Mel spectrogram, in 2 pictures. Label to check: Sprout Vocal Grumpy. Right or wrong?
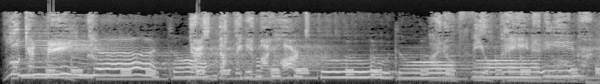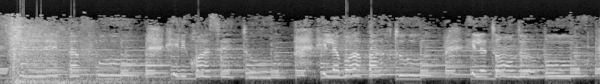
Wrong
